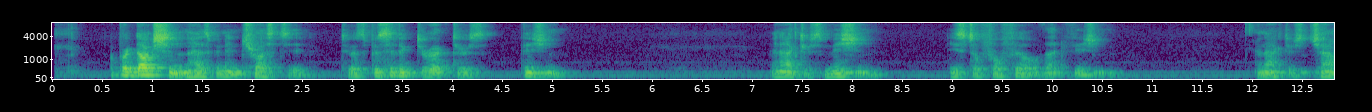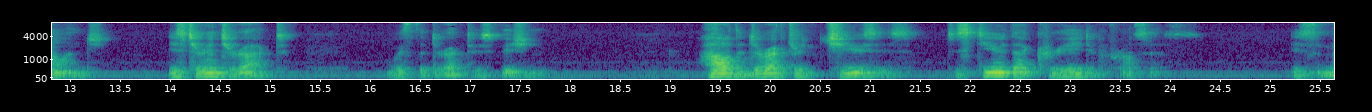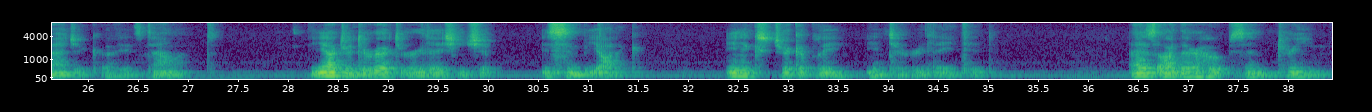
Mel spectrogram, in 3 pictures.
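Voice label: English US UK Flat Meld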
